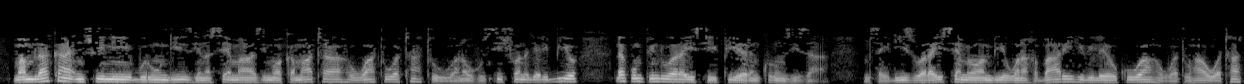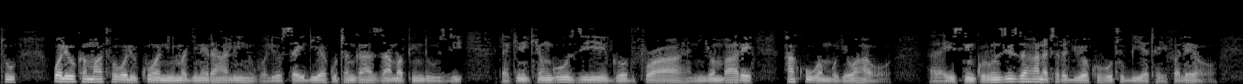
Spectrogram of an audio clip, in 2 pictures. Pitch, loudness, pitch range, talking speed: 100 Hz, -24 LUFS, 90-115 Hz, 110 wpm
